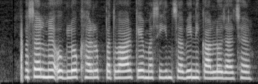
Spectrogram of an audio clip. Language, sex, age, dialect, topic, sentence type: Maithili, female, 18-24, Angika, agriculture, statement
